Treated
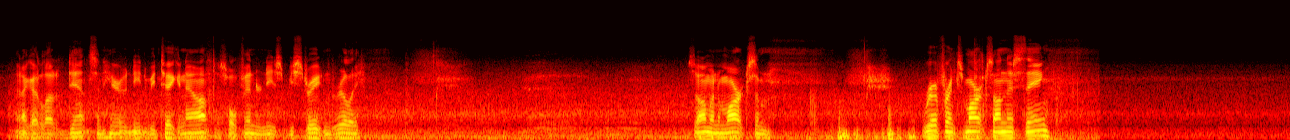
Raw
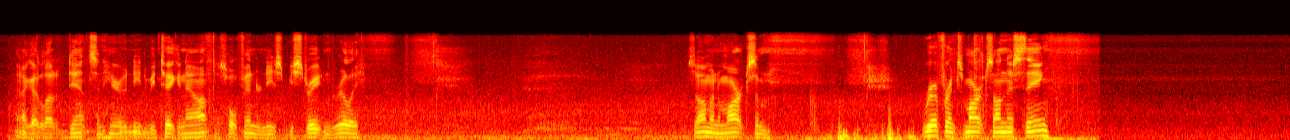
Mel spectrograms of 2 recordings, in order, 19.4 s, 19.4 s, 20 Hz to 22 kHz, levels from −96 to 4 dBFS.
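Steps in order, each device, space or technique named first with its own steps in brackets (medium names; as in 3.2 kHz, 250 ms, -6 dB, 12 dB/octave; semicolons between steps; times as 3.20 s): sub-octave bass pedal (octave divider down 2 oct, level 0 dB; cabinet simulation 79–2300 Hz, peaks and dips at 200 Hz +4 dB, 430 Hz -8 dB, 750 Hz +6 dB, 1.4 kHz +4 dB); trim -1 dB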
